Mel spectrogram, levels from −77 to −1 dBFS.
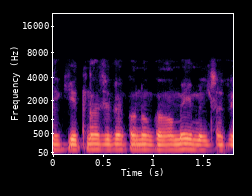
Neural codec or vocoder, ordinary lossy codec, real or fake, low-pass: none; Opus, 16 kbps; real; 7.2 kHz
